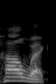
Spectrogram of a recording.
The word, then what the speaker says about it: Hallweck: Holwick, am I pronouncing that correctly?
